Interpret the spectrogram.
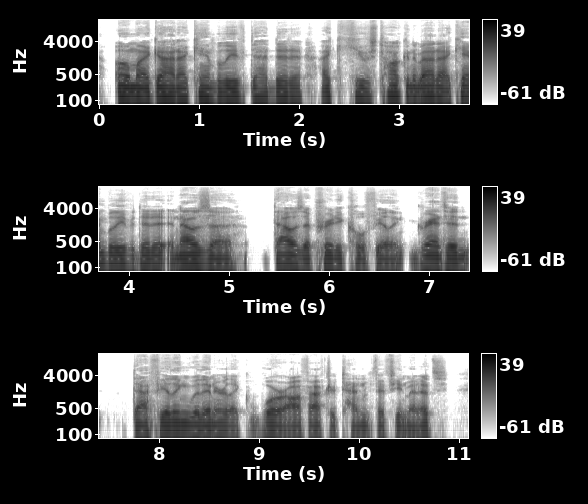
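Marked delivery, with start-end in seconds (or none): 0.2-4.4 words choked out through hysterical sobbing. Retelling a daughter's reaction in the hallway, imitating hysterical crying. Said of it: "my daughter hysterically crying in the hallway".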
